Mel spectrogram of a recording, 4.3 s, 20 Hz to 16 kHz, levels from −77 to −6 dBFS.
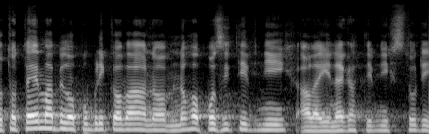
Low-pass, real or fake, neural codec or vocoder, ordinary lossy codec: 14.4 kHz; fake; autoencoder, 48 kHz, 128 numbers a frame, DAC-VAE, trained on Japanese speech; MP3, 96 kbps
